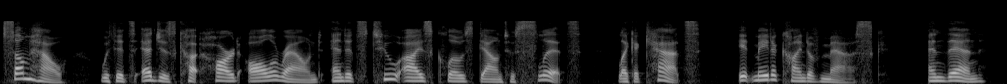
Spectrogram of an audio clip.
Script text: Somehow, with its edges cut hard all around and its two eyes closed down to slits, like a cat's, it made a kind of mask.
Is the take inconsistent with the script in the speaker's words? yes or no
yes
